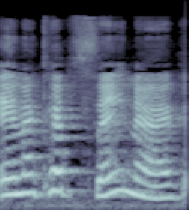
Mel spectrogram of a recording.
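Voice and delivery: ordinary talk, nothing marked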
